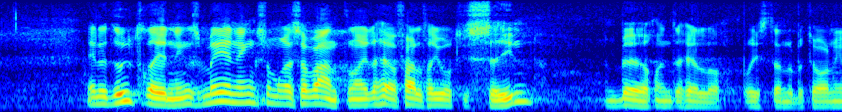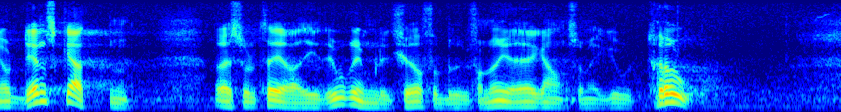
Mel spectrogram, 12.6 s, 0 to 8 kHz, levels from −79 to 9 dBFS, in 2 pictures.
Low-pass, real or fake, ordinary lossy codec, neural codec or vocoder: none; real; none; none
